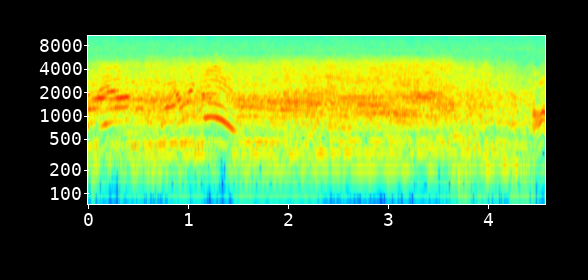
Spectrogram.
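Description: A Ford-powered fiberglass funny-car-style Jeep races through a mud pit at a 1988 USHRA event in Pittsburgh, its engine revving loud and close with rising and falling pitch, while an announcer talks over it.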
